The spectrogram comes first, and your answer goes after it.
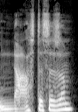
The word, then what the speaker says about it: Gnosticism: I hate this word simply because of the way it's spelled. I had to look up its pronunciation, but the word is Gnosticism. Did I get it right? Yeah.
